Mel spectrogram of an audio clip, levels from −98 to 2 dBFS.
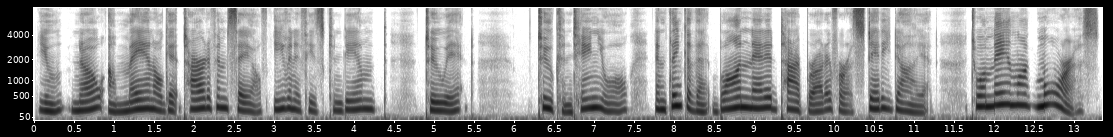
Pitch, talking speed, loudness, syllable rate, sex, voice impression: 195 Hz, 135 wpm, -17 LUFS, 4.2 syllables/s, female, feminine, middle-aged, relaxed, weak, slightly soft, raspy, slightly intellectual, calm, slightly elegant, slightly kind, modest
